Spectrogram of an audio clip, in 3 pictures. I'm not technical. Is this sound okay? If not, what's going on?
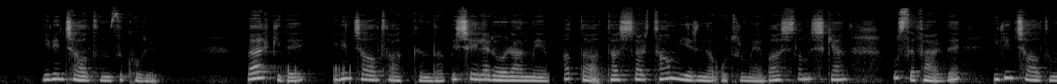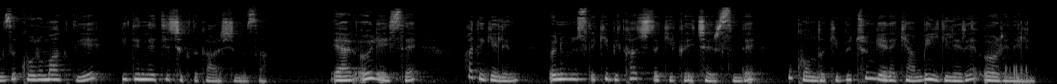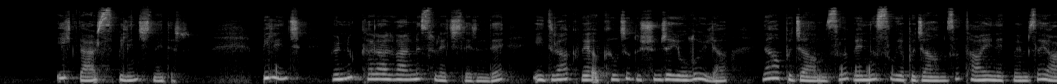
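No. This is DAB burbling: the digital radio signal was weak, so some errors slipped past the receiver's correction and scrambled parts of the compressed audio. Individual slices of the frequency range then get short blips of noise, producing brief bursts of burbling over the audio. It happens five times, each under a second: 2.66 to 3.58 s, 8.29 to 8.77 s, 20.58 to 20.93 s, 23.90 to 24.26 s, and 29.46 to 30.06 s.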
